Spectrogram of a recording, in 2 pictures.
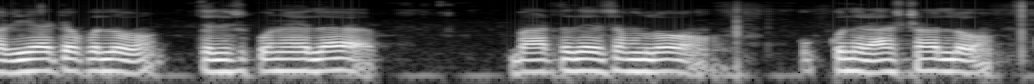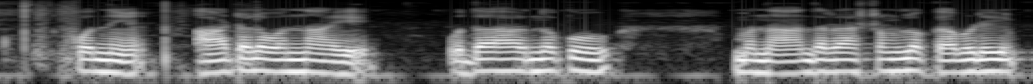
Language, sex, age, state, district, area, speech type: Telugu, male, 18-30, Andhra Pradesh, Vizianagaram, rural, spontaneous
